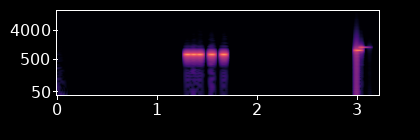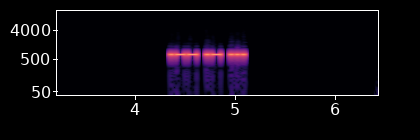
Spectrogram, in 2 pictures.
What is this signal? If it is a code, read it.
Morse code, heard as a keyed tone, about 40 wpm, 700 Hz. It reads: SEE WAS
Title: Top 100 Words 40wpm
